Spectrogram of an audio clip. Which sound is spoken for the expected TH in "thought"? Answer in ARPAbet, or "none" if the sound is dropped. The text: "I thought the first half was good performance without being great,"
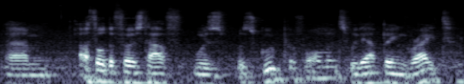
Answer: TH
